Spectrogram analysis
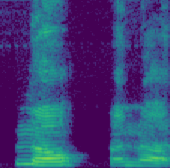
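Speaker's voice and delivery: acted sheepish, meek voice. Retelling answering a parking warden: retelling a sheepish reply. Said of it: "very sheepishly".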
